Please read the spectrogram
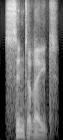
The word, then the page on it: scintillate: British English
